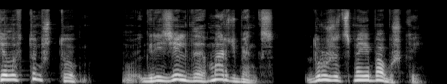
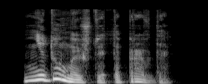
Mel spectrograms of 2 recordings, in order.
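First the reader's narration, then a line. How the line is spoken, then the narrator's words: Calm voice from behind. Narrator (Russian): спокойно произнес за их спинами Невилл Долгопупс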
